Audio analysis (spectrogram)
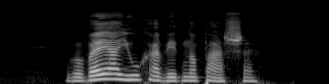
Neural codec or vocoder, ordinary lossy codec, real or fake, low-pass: none; none; real; 19.8 kHz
